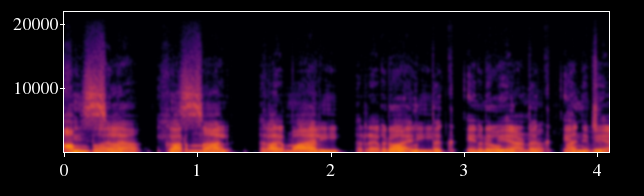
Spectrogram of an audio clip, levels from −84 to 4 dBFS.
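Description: From start to finish, every phrase of the speech is heard twice: a second, equally loud copy trails the first by roughly 0.7 seconds, so the two layers overlap and smear into each other. The trailing copy carries the full frequency range with no reverberant tail or room colour, which marks it as a doubled audio track rather than an echo. The likely cause is the same signal reaching the mix a second time through a slower path.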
